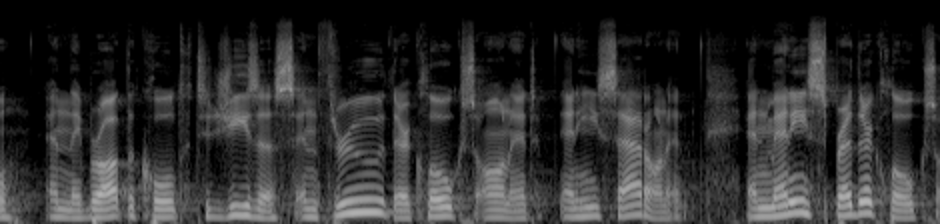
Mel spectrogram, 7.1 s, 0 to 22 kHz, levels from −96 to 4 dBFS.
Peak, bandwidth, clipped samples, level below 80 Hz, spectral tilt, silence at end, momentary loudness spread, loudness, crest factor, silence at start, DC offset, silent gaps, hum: -18 dBFS; 15 kHz; under 0.1%; -60 dBFS; -4.5 dB/octave; 0 s; 11 LU; -36 LUFS; 18 dB; 0 s; under 0.1%; none; none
